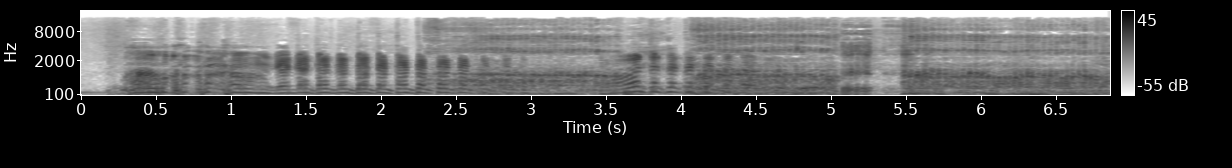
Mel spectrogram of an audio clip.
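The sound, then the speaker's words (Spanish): Greyhounds barking and growling desperately while running alongside a car, a rapid run of harsh pulsed barks followed by rougher growls and yelps, with human voices present. “Tres o cuatro galgos corren a su costado, ladrando con desesperación.”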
